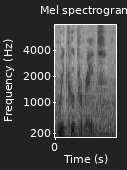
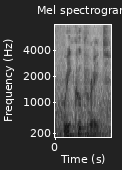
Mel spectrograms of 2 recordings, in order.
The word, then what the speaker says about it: recuperate: Today's word, recuperate. Recuperate. Four distinct syllables. Spelled R-E-C-U-P-E-R-A-T-E.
